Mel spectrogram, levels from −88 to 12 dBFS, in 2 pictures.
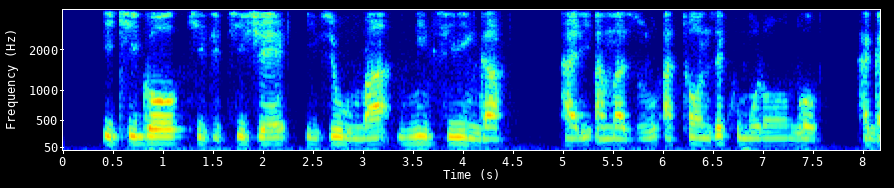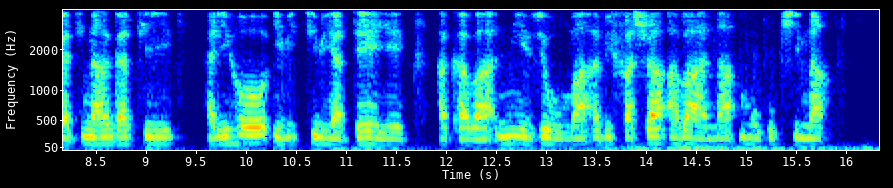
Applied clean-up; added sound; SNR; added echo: neural mask model DeepFilterNet 3.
